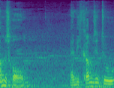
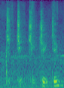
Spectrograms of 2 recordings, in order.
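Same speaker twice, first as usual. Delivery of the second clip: digging noises; 7 semitones higher, 4 dB quieter than usual. Retold or imitated.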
